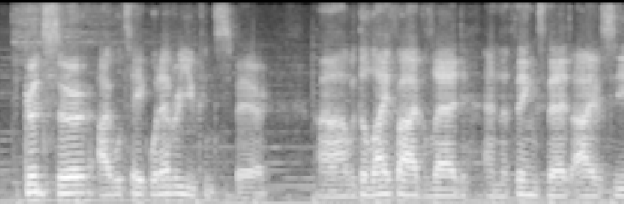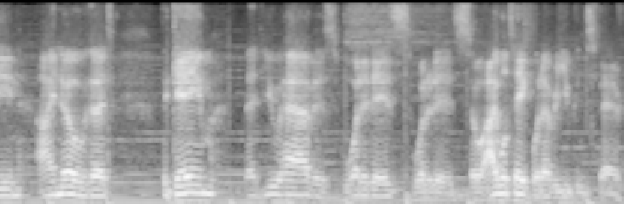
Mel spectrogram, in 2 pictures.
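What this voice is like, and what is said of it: Character voice with odd accent. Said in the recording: “What the fuck is that accent?”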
